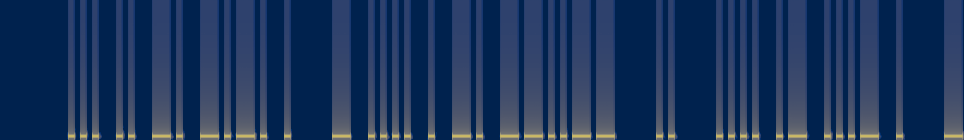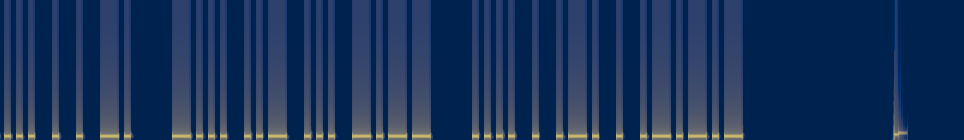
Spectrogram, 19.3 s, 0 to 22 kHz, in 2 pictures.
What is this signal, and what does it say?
Morse code, heard as a keyed tone, about 21 wpm, 700 Hz. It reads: SINCE THEN, I HAVE BEEN BUSY HERE.
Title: Sentences from Top 1000 Words - Review Part 3 - 20wpm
